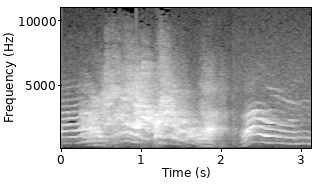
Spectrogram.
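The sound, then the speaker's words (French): A cat being chased by a dog screeches in a long, loud, wavering yowl, breaks off briefly, then lets out a second shorter cry that rises and falls in pitch. “Vous vous approchez et finalement, vous vous rendez compte que c'est juste un chat poursuivi par un chien.”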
